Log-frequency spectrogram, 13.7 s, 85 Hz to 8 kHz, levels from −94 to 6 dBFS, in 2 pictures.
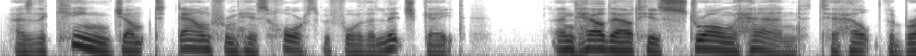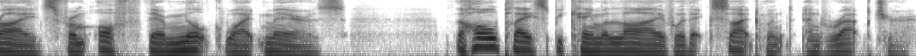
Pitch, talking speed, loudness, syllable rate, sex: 125 Hz, 160 wpm, -19 LUFS, 4.6 syllables/s, male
